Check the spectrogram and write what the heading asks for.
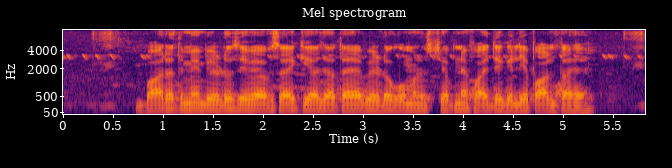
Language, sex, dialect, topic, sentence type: Hindi, male, Hindustani Malvi Khadi Boli, agriculture, statement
